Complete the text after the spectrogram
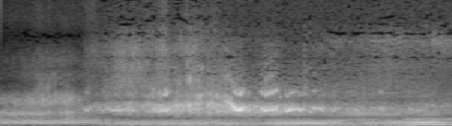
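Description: Tyres screech on tarmac.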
